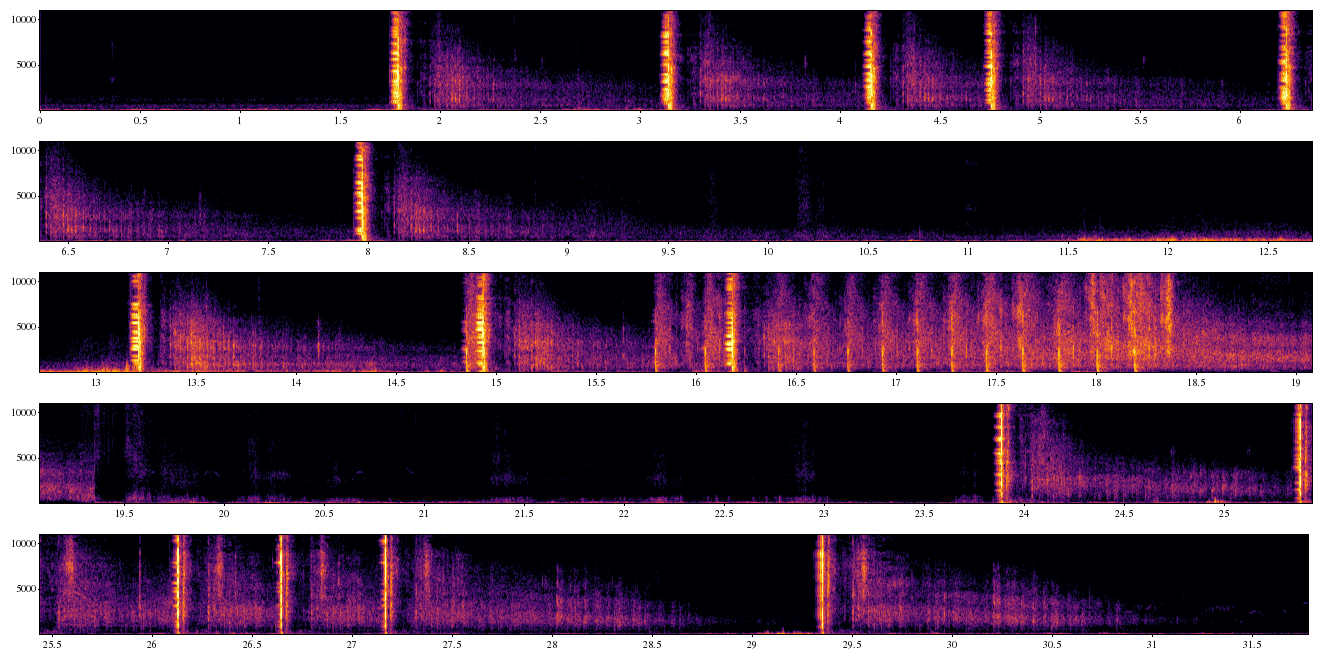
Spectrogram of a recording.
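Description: Pistol being fired: single shots a second or two apart, each sharp crack trailing off in a short echo. In the middle comes a quick run of lighter cracks, several a second.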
